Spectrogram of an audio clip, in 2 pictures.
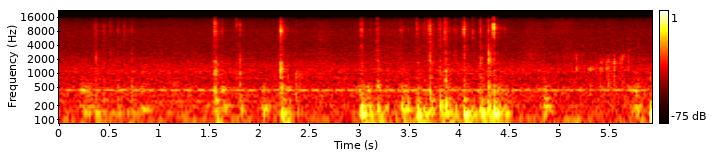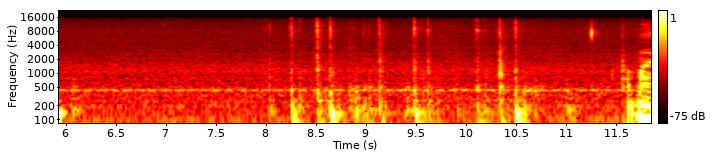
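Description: Someone types a password on a computer keyboard while setting up a virtual machine on a QNAP device, giving quiet, irregular bursts of key clicks with pauses between them and a faint steady hum behind.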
